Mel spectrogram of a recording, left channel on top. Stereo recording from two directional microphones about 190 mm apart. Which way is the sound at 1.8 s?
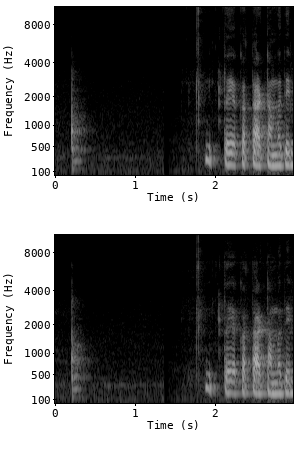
15° left (ahead or behind).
